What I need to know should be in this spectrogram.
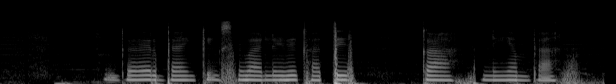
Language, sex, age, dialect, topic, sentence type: Bhojpuri, female, 25-30, Western, banking, question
